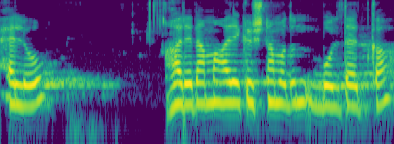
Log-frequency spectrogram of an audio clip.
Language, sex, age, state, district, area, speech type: Marathi, female, 18-30, Maharashtra, Mumbai Suburban, urban, spontaneous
